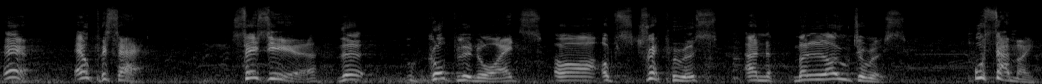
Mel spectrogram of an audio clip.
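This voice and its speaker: An actor playing a dim, boastful goblin in a video game, chatting in a rough, rambling British voice. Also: male voice, high voice, sing-song, slow, a bit bright, a little hiss or hum, full character voice. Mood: chatty, puzzled. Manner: colloquial, rambling. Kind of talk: video game character acting.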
